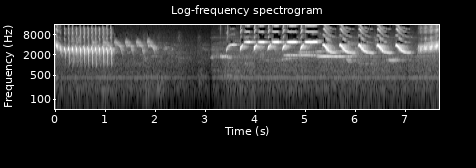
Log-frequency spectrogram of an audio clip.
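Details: Belgian canary song from a domestic bird: a fast rattling trill, a brief pause, then clear repeated rising chirps and downslurred whistled notes in rhythmic series.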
